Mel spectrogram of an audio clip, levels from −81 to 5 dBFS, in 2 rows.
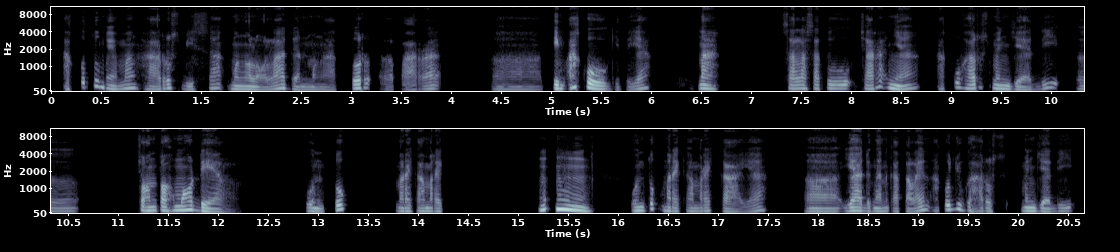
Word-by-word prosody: aku 185 - -7
tuh 215 -2 -2
memang 135 +5 -2
harus 125 +8 -3
bisa 130 +8 -9
mengelola 110 +3 -1
dan 105 -3 -7
mengatur, 95 - -1
eee, 95 -2 -15
para, - - -5 0.5
eee, 100 0 -12 0.2
tim 135 -2 +7
aku 145 - +7
gitu 95 +1 -16
ya, 125 +5 -3 0.5
nah, 130 -4 +3 0.6
salah 135 +1 -1
satu 140 0 -2
caranya 130 0 0 0.2
aku 180 -1 -8
harus 145 +4 0
menjadi, 120 - -2
eee, 115 -1 -11 0.7
contoh 135 0 +4
model, 130 - +4 0.8
untuk, 125 - +1 0.4
mereka 115 -2 -2
merek 110 -2 -2 0.9
mmm, 170 - +9 0.4
untuk 135 +10 -1
mereka-mereka 115 -5 -3
ya, 105 +9 -7 0.4
eee, 105 0 -2
ya 130 +1 +5
dengan 115 -2 -3
kata 105 -1 -5
lain 150 +6 0
aku 130 +8 0
juga 140 - -2
harus 115 -1 -7 0.2
menjadi 115 -2 -1
120 Hz, 120 wpm, -28 LUFS, 110-140 Hz, 0.9 s, mmm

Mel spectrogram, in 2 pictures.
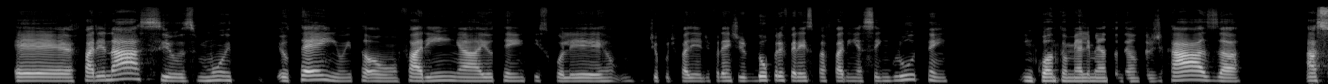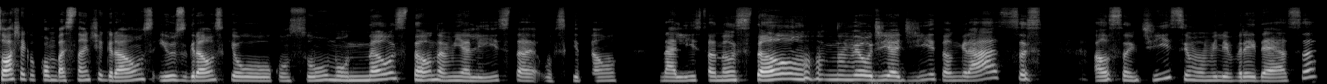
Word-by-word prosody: eh, 170 -1 +2
farináceos 195 -4 +3
muito 185 +2 -7 0.4
eu 170 -1 -5
tenho, 205 -5 +2
então, 155 -1 -5
farinha, 170 -1 0
eu 165 0 -4
tenho 165 -1 -8
que 175 - -17
escolher 155 -1 -5
um 160 +1 -23 0.2
tipo 165 - -14
de - - -28
farinha 155 -1 -5
diferente. 165 +2 -7
Dou 170 +4 -1
preferência 180 -3 -3
pra 170 - -9
farinha 165 -1 -6
sem 165 +1 -8
glúten, 195 -2 -6 0.7
enquanto 170 0 -1
eu 165 - -3
me 155 0 -4
alimento 155 0 -4
dentro 150 -1 -10
de 155 +3 -14
casa. 185 -6 +6 0.7
A 175 +1 +3
sorte 220 +7 +7
é - - -5
que 225 - -12
eu - - -9
como 210 -1 -2
bastante 200 +4 -1
grãos 190 +5 +2
e 185 +1 -2
os 200 -2 0
grãos 185 +3 +3
que - - -7
eu 175 -2 0
consumo 185 +3 -3
não 205 +6 +2
estão 210 -7 +1
na 210 -3 +1
minha 180 -1 -2
lista. 170 0 -4
Os 160 -2 -13
que - - -10
estão 175 +2 -7 0.4
na 175 -1 0
lista 190 +2 -2
não 190 +2 0
estão 230 +6 +5
no 220 -4 -5
meu 215 -1 +3
dia 195 0 +2
a - - +2
dia, 185 +5 -10
então, 185 -5 -5
graças 240 +5 0 0.5
ao 185 +2 +2
santíssimo, 205 - -5
me 185 0 -5
livrei 175 0 -2
dessa. 175 - -1
180 Hz, 150 wpm, -23 LUFS, 165-205 Hz, 0.7 s, sorte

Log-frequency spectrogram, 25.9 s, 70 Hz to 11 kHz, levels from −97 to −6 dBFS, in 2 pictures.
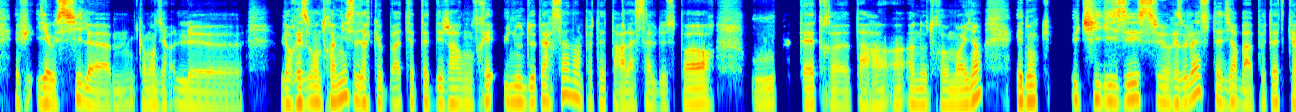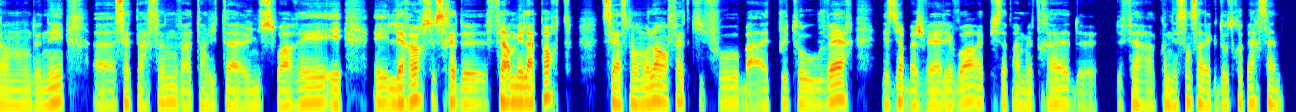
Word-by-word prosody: Et - - -8
puis - - -1
il 110 - -4
y - - +2
a - - -2
aussi 130 +6 +11
le, 110 - -3
hem, 90 +2 -8
comment 100 0 -9
dire? 95 -1 -8
Le 85 -3 -8 0.4
le 100 - -6
réseau 110 +2 +4
entre 115 +1 -1
amis, 135 +5 -3
c'est-à-dire 115 -6 +4
que 110 - -3
bah 105 +2 -7
tu - - -8
as - - -25
peut-être 110 -2 -9
déjà 105 0 +2
rencontré 105 +3 -5
une 115 -1 -8
ou 110 - -6
deux 110 +1 -4
personnes 125 +7 +1
hein 135 - -8
peut-être 100 -2 -12
par 90 - -5
la 90 0 -7
salle 90 0 +1
de 90 - -12
sport 100 +2 -3 0.4
ou 100 +1 -12 0.3
peut-être, 100 -1 -2
heu, 90 0 -8
par 85 - -6 0.2
un 100 - -8
un 105 - -6
un 100 - -9
autre 95 -1 -6
moyen? 100 - -4 0.3
Et 115 - -3
donc 120 0 -5 0.2
utiliser 120 0 +7
ce 120 -2 +10
réseau 110 +1 -3
là 160 +6 -2
c'est-à-dire 115 - -1
ben 90 -2 -4
peut-être 110 +4 -9
qu'à 100 - -5
un 95 - -8
moment 95 0 -11
donné, 95 +5 -5 0.3
heu, - - -7
cette - - +6
personne 110 +1 -3
va 90 -3 -8
t'inviter 95 +2 -10
à 90 -1 -4
une 90 +1 -10
soirée 105 +5 +1
et 100 - -1 0.3
et 110 +1 -3
l'erreur 110 +4 +1
ce - - +6
serait 115 - +8
de 100 -1 -6
fermer 110 0 +2
la 110 -1 +2
porte. 140 +1 -4 0.3
C'est - - +6
à - - -1
ce - - +1
moment 105 +1 -6
là 120 +2 +1
en 115 - -2
fait 115 +1 -4
qu'il - - -5
faut 110 +1 -7
ben 85 -2 -5
être 95 - -9
plutôt 105 0 -7
ouvert 115 +7 -1 0.3
et - - -9
se - - +3
dire 115 0 +1
bah 95 -1 -7
je 85 - +4
vais 95 - -4
aller 90 +1 -4
voir 110 +4 -4
et 105 - -10
puis - - -1
ça 100 - -1
permettrait 100 +3 -8
de 85 -1 -15 0.2
de - - -16
faire 95 -3 -7
connaissance 100 +3 +2
avec 95 -2 -7
d'autres 95 0 -5
personnes. 105 -2 -2
105 Hz, 245 wpm, -26 LUFS, 95-110 Hz, 0.4 s, aussi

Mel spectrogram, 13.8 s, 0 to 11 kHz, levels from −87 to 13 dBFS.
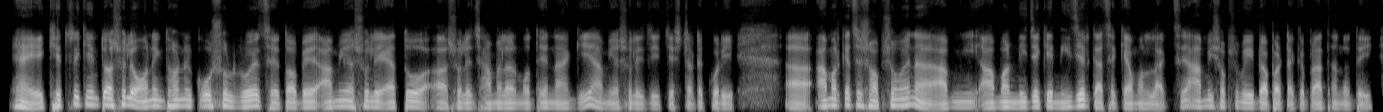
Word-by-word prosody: হ্যাঁ, 115 -7 +5
এক্ষেত্রে 130 - 0
কিন্তু 160 -1 +2
আসলে 155 +2 +3
অনেক 130 +2 +2
ধরনের 135 0 +2
কৌশল 135 0 +3
রয়েছে। 125 -4 +3
তবে 100 +1 +3 0.2
আমি 120 +4 0
আসলে 115 +2 -1 0.2
এত 105 - -9 0.4
আসলে 100 0 -2
ঝামেলার 95 0 -1
মধ্যে 95 +2 -4
না 95 - -1
গিয়ে, 140 +11 -1
আমি 95 -2 -6
আসলে 95 0 -4
যেই 90 0 -6
চেষ্টাটা - - -6
করি, 90 -1 -1 0.6
আ - - +2 0.3
আমার 140 +2 +3
কাছে 150 0 +1
সবসময় 140 +5 +2
না, 110 - +4 0.2
আমি 110 +3 -4 0.2
আমার 110 +1 +2
নিজেকে 115 +2 +1
নিজের 130 +5 +3
কাছে 95 -2 -1
কেমন 90 -1 -1
লাগছে, - - -7 0.2
আমি 125 +2 -2
সবসময় 105 -3 -2
এই - - -3
ব্যাপারটাকে - - 0
প্রাধান্য 90 0 -2
দেই। - - -3
110 Hz, 175 wpm, -20 LUFS, 95-130 Hz, 0.6 s, হ্যাঁ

